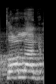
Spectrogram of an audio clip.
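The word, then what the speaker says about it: طلاق: শব্দটা কিন্তু তালাক নয়, শব্দটা তালাক নয়, শব্দটা হলো তলাক।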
